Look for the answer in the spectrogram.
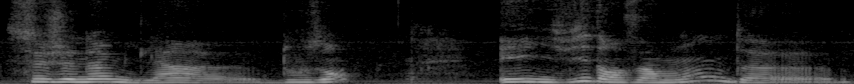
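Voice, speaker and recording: A woman's voice: on the high side, measured pace, vocal fry. A woman, presenting a book review on her vlog in a chatty way, with many fillers and self-corrections. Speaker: book vlogger.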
